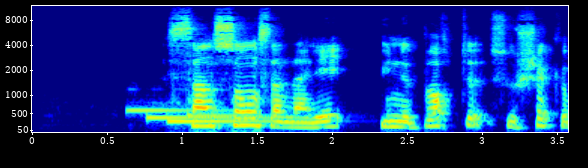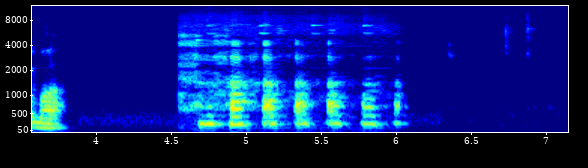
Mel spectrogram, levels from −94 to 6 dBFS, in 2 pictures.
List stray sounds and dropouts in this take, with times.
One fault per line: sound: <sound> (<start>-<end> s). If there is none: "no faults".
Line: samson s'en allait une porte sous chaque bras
sound: laugh (4.5-6.1 s)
